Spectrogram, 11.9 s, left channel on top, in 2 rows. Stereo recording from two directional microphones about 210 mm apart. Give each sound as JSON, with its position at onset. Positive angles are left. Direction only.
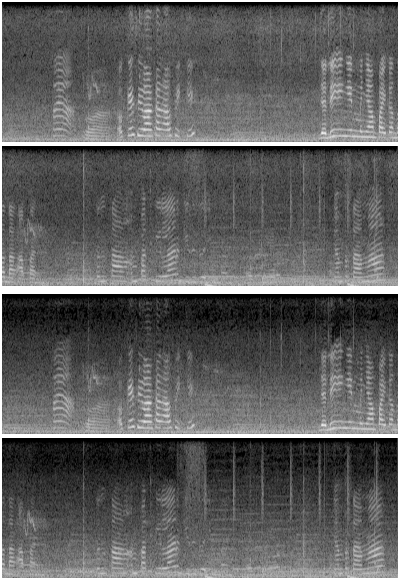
{"t": 0.8, "sound": "a sound", "side_deg": 5}
{"t": 1.7, "sound": "speech", "side_deg": 15}
{"t": 4.8, "sound": "speech", "side_deg": 25}
{"t": 7.6, "sound": "a woman's voice", "side_deg": -5}
{"t": 10.9, "sound": "speech", "side_deg": -10}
